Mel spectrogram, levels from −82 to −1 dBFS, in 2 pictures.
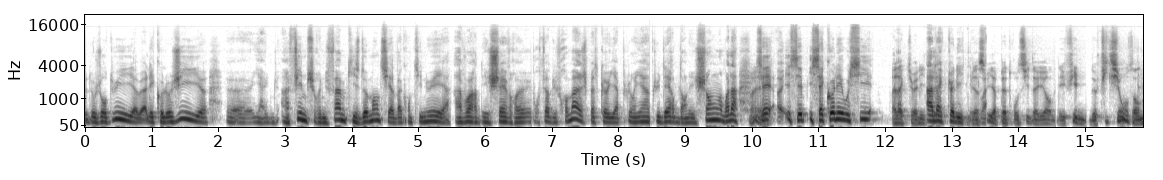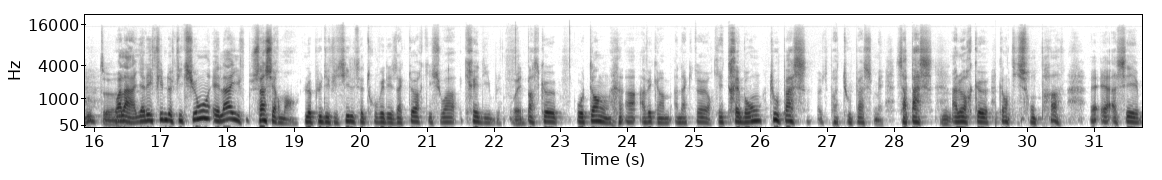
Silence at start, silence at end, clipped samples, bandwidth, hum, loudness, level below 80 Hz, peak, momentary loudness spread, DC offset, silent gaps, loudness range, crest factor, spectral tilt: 0 s; 0 s; under 0.1%; 16.5 kHz; none; -22 LUFS; -56 dBFS; -2 dBFS; 11 LU; under 0.1%; none; 5 LU; 18 dB; -6 dB/octave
